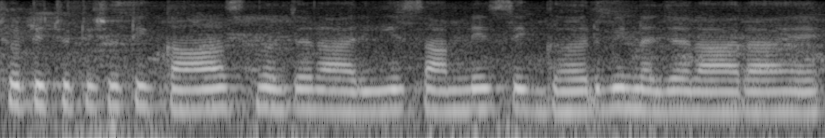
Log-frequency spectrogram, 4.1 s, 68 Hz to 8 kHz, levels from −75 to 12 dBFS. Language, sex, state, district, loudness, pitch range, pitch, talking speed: Hindi, female, Madhya Pradesh, Umaria, -15 LUFS, 175-190 Hz, 185 Hz, 245 wpm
